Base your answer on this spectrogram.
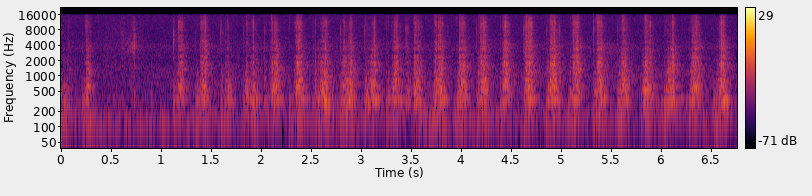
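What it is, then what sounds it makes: Copper foil scratch art board being etched. A red-handled metal stylus etches a thin, flat, black-coated copper foil scratch art board with short scratching strokes. The rasping scrapes come in a steady rhythm of about two per second, each a brief bright burst over a low steady hum.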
